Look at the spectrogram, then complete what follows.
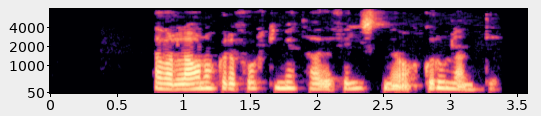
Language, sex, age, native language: Icelandic, female, 40-49, Icelandic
